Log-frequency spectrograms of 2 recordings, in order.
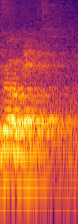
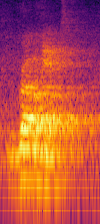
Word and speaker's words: Rohit: Rohit. Phonetically, it's R-O-W-H-I-T. Got it? But there's no W, so don't write that in.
